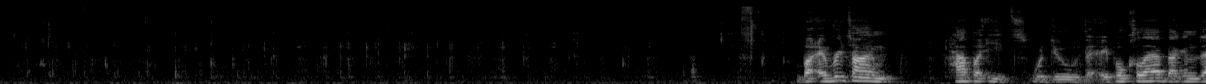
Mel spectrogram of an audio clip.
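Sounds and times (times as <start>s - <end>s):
crunchy chewing: 0.0s - 9.6s.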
